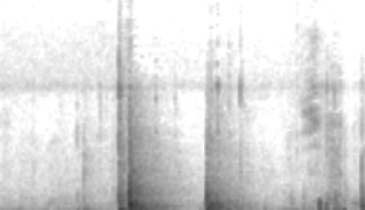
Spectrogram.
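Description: A door latch clicks and a door bumps shut.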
